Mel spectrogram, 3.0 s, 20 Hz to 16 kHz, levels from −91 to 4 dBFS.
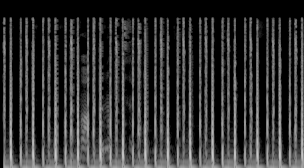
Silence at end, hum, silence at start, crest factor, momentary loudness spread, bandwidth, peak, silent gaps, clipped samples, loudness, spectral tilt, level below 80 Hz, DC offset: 0 s; none; 0.05 s; 22 dB; 2 LU; 12 kHz; -4 dBFS; none; under 0.1%; -25 LUFS; -3.5 dB/octave; -44 dBFS; under 0.1%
